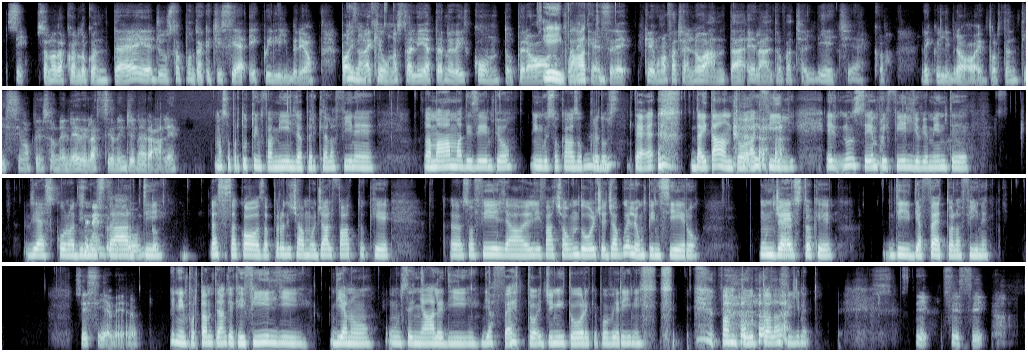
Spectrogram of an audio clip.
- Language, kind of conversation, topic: Italian, unstructured, Quali sono i piccoli piaceri che ti rendono felice?
- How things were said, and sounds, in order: tapping; other background noise; distorted speech; static; chuckle; other noise; "stessa" said as "ssa"; laughing while speaking: "affetto"; chuckle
